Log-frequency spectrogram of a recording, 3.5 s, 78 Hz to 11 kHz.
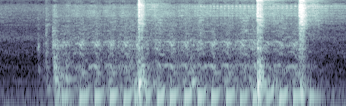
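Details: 1996 Geo Metro bought wrecked and parted out, cranked after plugging vacuum leaks and hooking up the distributor: the starter churns at about 3.5 even pulses per second for three seconds and never fires.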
